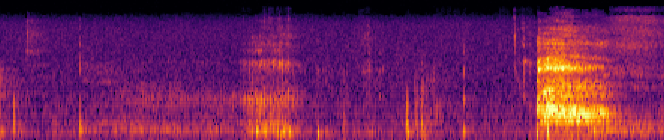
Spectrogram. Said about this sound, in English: Actually, I think there's, before I finish the audiobook, I really must offer you the sound of the first sip of the cup.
